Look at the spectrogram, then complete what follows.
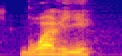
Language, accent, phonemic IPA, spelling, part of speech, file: French, Canada, /bwa.ʁje/, boiriez, verb, LL-Q150 (fra)-boiriez.wav
- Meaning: second-person plural conditional of boire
